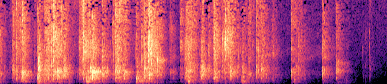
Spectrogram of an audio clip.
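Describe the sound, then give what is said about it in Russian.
Audience applause at a concert: steady, dense clapping from many hands that thins out and fades away in the final second. “И еще чуть-чуть поаплодируем. Спасибо, спасибо.”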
